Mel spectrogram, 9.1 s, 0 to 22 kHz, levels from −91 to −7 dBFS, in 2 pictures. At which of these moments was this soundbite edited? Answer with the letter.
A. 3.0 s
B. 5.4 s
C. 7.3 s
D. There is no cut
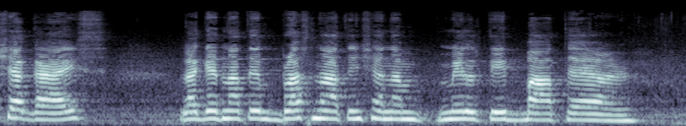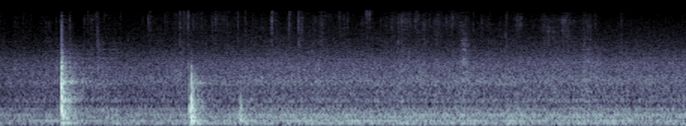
C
